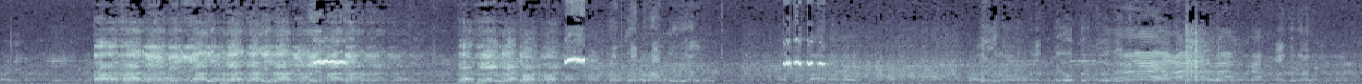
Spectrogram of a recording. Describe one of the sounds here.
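Men in a crowd shout and cheer loudly.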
